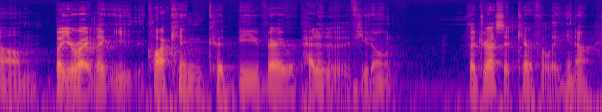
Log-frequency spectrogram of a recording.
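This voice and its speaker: The man talks at a fairly quick pace. His fairly low pitch shows ordinary variation. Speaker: comic book writer and podcast co-host. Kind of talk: casual chat. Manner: animated.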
